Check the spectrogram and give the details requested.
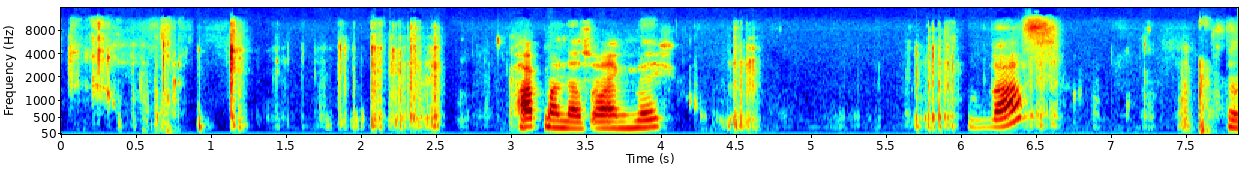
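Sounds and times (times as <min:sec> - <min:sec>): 
chewing crisps: 0:00.0 - 0:02.8, 0:04.3 - 0:04.7, 0:05.6 - 0:07.6
speech: 0:03.1 - 0:04.2, 0:06.2 - 0:06.7.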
